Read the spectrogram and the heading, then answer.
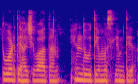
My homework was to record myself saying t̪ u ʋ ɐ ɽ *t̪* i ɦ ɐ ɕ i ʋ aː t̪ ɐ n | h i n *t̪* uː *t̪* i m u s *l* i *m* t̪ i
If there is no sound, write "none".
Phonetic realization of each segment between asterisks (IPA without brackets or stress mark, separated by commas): t̪, d̪, t̪, l, m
